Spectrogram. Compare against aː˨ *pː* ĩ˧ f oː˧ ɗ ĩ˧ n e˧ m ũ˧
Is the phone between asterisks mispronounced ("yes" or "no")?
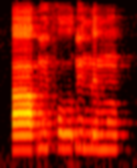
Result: yes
